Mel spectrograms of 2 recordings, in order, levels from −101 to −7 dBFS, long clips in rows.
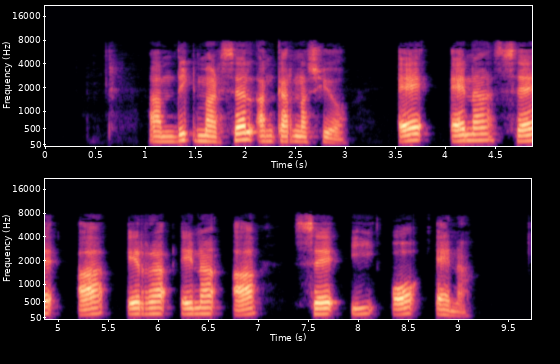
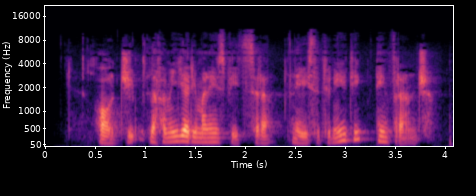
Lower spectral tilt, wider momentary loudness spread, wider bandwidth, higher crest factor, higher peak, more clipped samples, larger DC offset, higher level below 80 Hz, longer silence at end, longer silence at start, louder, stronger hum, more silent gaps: about the same, -5 dB/octave vs -4 dB/octave; about the same, 12 LU vs 10 LU; second, 8 kHz vs 11.5 kHz; second, 18 dB vs 24 dB; first, -2 dBFS vs -10 dBFS; neither; neither; first, -64 dBFS vs -74 dBFS; first, 0.65 s vs 0.2 s; first, 1.05 s vs 0.5 s; first, -19 LUFS vs -33 LUFS; neither; neither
